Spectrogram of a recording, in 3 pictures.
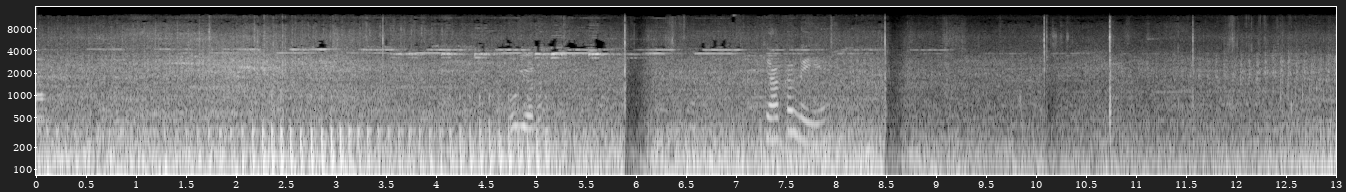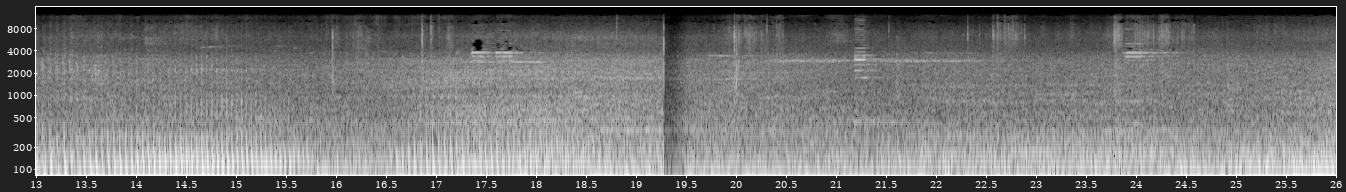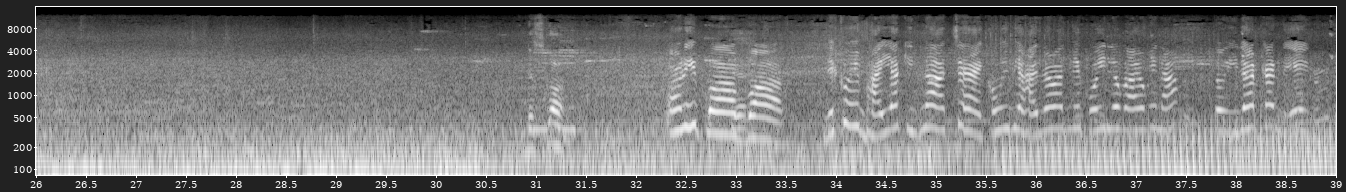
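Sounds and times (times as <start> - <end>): passing road traffic: 0.0 - 39.0.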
